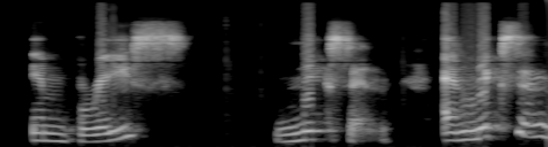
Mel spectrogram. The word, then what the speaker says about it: Niksen: I had to set you up for that, but this Nixon is a different type of Nixon. Okay. It's a Dutch idea, right. And it's spelled Niksen.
